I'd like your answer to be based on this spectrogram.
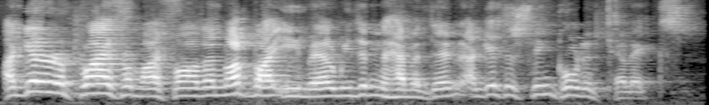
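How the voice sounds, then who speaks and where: Speaking fast in a high-pitched voice over lo-fi sound, an older man recounts a personal story to an audience lecture-style. He is dramatic and emphatic, repeating himself and posing rhetorical questions.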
